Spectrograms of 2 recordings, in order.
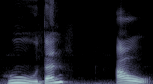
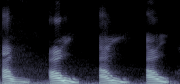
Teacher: اب یہ والا واو جو ہے یہ مدہ نہیں ہو رہی، یعنی کہ ہم اس کو کھینچ نہیں رہے، یہ لین ہو رہا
